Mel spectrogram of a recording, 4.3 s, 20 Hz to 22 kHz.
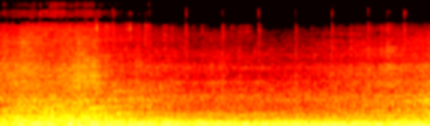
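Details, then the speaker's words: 1998 Ford Mustang GT 4.6 SOHC V8 with tubular headers and a stainless X-pipe, on a road drive including full throttle: a deep, steady, throaty drone with no exhaust leaks or rattles. Only a bent wheel backing plate scrapes. Normal exhaust note. "right on Mustang sounds fantastic all right guys exhaust sounds good I hear no exhaust leaks uh no foul noises"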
